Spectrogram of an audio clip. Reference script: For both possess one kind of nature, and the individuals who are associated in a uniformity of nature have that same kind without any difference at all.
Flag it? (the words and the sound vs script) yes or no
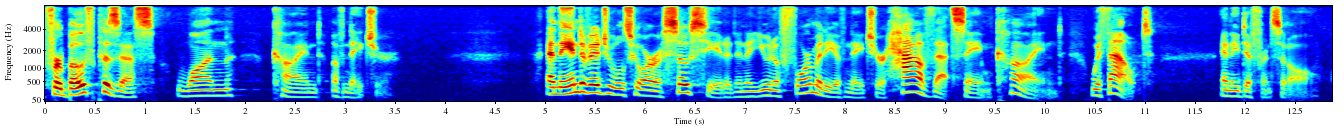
no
